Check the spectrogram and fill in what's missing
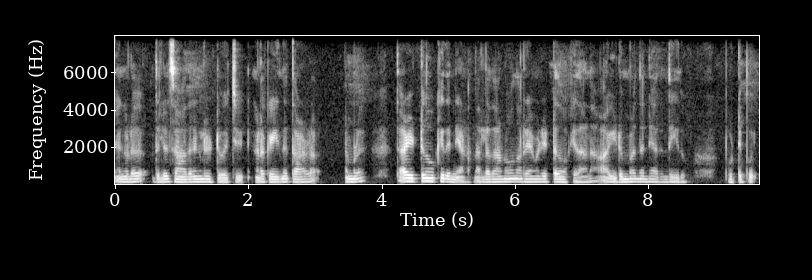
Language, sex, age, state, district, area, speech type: Malayalam, female, 30-45, Kerala, Kannur, rural, spontaneous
